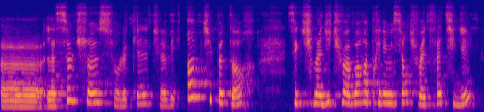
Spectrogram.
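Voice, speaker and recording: A woman speaks at a fairly slow pace with lively intonation. It is a normal speaking voice. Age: 40s. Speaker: live show participant. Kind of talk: casual chat.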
